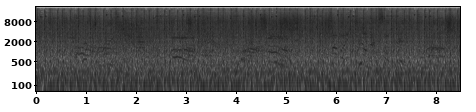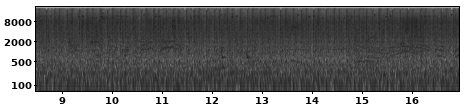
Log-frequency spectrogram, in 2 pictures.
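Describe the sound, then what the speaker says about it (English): Relentless, loud Gatling gun fire in the Western shooter Call of Juarez Gunslinger, a steady unbroken roar of rapid shots packed with other battle noise from start to finish. "It was time to settle this once and for all. Gatling gun."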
